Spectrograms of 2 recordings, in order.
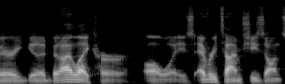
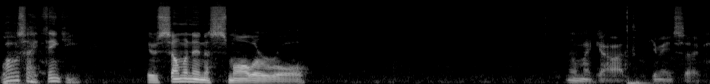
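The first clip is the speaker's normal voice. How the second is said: frustrated, annoyed with himself. Struggling to remember a final draft pick: annoyed with himself. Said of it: "actually so annoyed with myself".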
